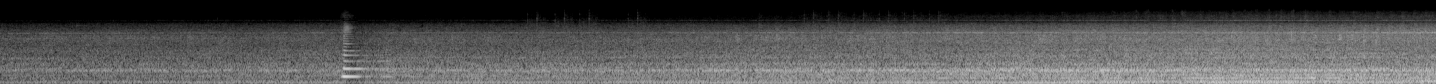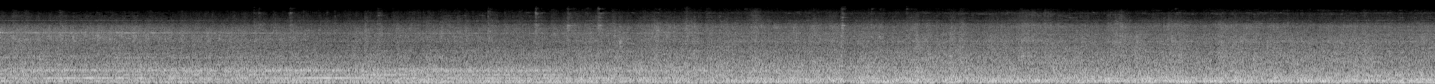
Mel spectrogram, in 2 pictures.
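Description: Class 66 diesel freight locomotive growing steadily louder as it approaches and passes at speed with its EMD two-stroke engine running, followed by the steady rolling clatter of the container wagons behind it. A short horn blast sounds about three and a half seconds in.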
